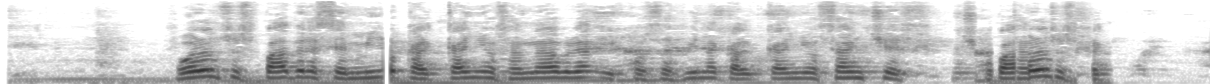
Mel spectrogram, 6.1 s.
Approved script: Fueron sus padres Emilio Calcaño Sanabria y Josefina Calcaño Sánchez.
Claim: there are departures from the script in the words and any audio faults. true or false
true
